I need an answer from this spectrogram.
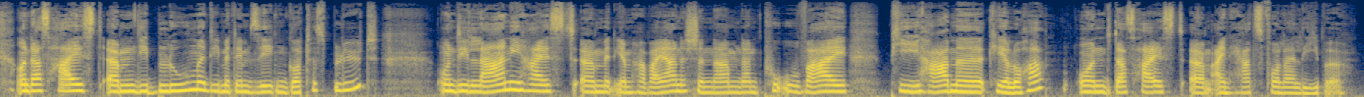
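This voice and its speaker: A woman speaks at a very slow pace with fairly even intonation on a very clean recording with a silent background. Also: medium pitch for a woman. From Hawaii, US. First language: English (American) (speaking German). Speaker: interviewee, immigrant. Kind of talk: casual interview.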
